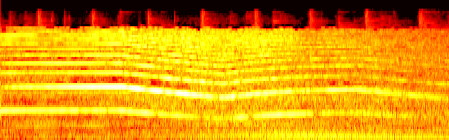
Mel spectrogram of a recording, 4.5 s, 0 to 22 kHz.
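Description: Siren on a black-and-white 1960s Ford Galaxie squad car, a single wailing tone that holds, dips and climbs again about two seconds in, then sinks near the end. Under it, the car's engine rumbles louder as it pulls away.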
